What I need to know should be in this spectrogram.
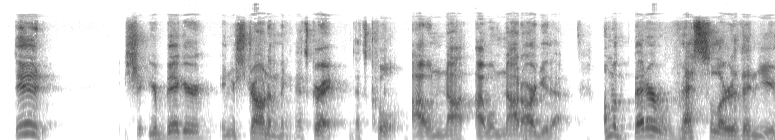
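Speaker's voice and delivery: ordinary talk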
